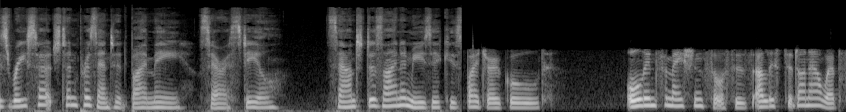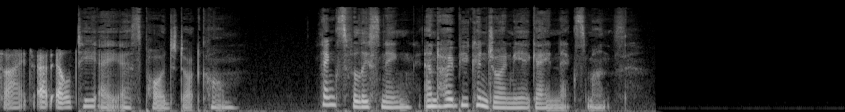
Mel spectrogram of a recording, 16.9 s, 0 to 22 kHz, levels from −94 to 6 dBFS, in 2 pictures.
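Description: Just after "design and music is", at 4.61 s, a 20 ms gap opens and the speech turns dull and boxy, with nothing above 3.4 kHz, until 9.24 s, when full clarity returns. This is an input switched to a poorer device, likely a narrowband headset or second microphone. A simple filter would not bring the short gap at the switch or the faint new noise floor. The loudness barely changes.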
